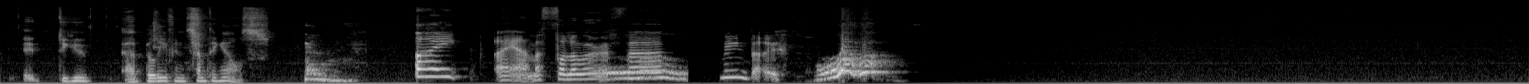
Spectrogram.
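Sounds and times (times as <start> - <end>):
faint steady hiss: 0.0 - 8.2, 8.8 - 15.2
speech: 0.2 - 3.6, 4.2 - 8.7
dog barking: 8.2 - 9.1.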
